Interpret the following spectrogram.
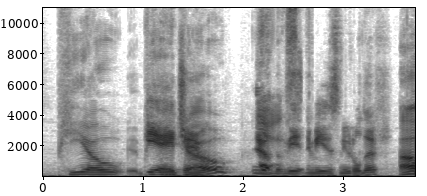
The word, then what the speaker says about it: pho: I went to the Texas State Fair last weekend and got some deep-fried crab balls, some deep-fried pho, and loaded fries pizza.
